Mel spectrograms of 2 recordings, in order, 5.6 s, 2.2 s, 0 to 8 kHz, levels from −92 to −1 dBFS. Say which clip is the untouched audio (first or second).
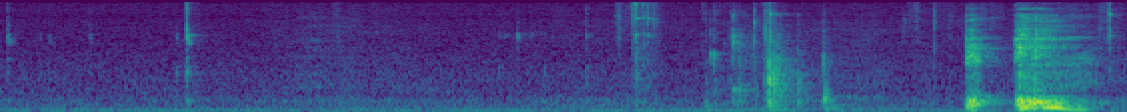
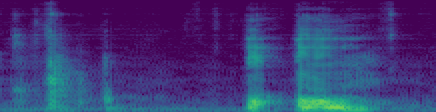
first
